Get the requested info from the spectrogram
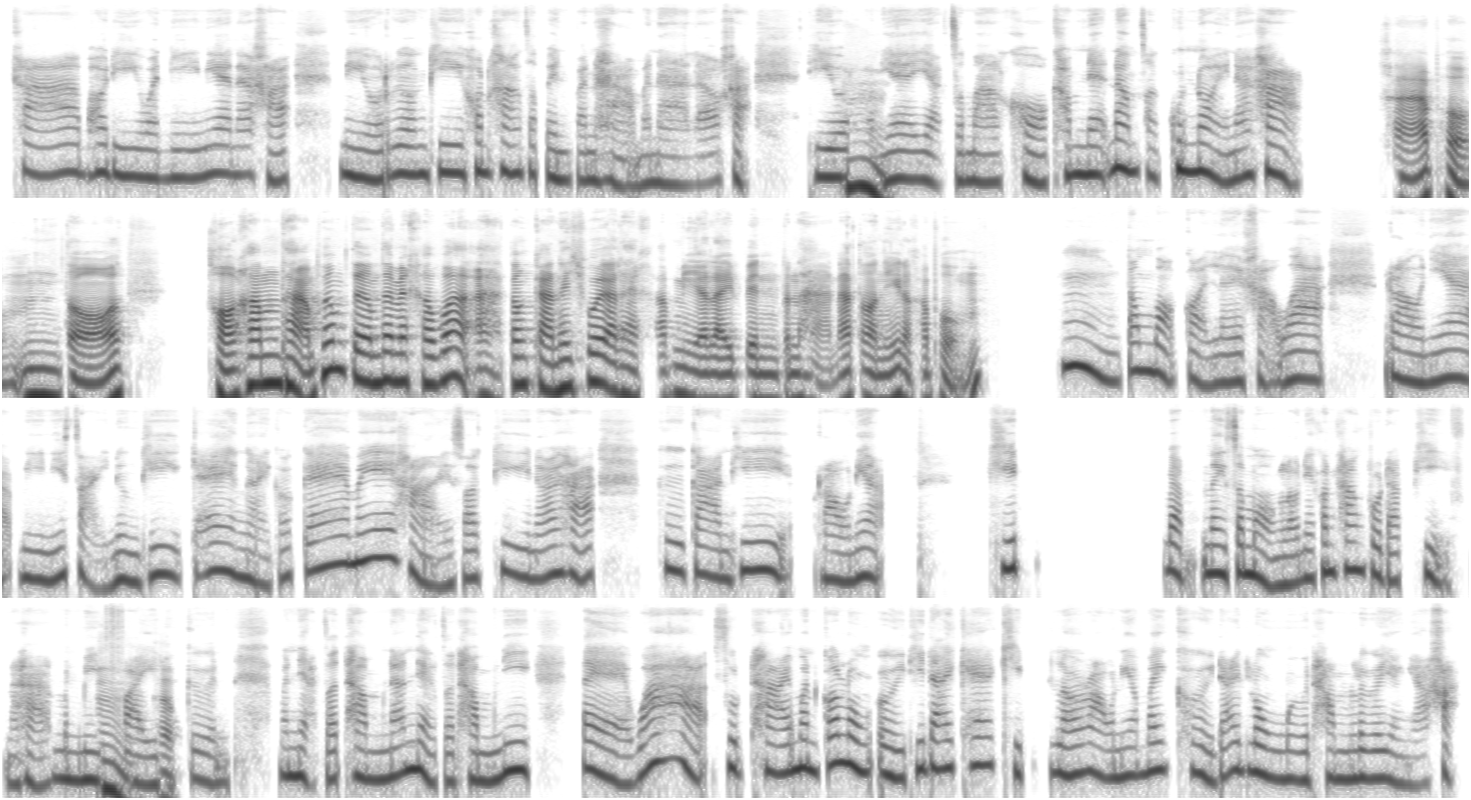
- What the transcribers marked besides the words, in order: static; in English: "productive"
- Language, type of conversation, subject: Thai, advice, เปลี่ยนความคิดติดขัดให้เป็นการลงมือทำ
